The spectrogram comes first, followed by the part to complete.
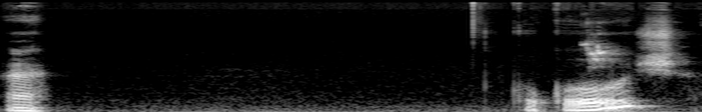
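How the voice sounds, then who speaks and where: A man's voice: medium pitch, wildly swooping pitch, extremely slow, gravelly, warm tone. A man talking affectionately to his pet budgies in casual, coaxing baby talk. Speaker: budgie owner.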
